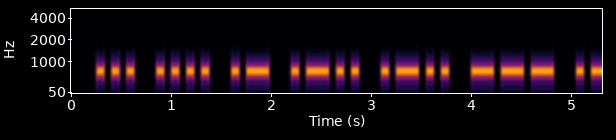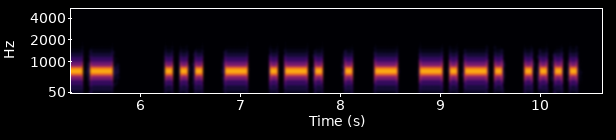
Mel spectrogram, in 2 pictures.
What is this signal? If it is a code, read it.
Morse code, heard as a keyed tone, about 16 wpm, 700 Hz. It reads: SHALLOW STRETCH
